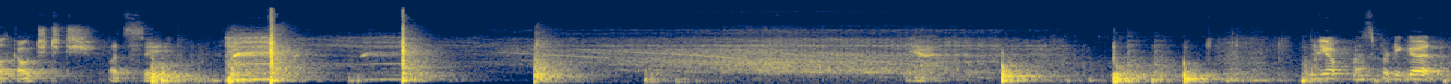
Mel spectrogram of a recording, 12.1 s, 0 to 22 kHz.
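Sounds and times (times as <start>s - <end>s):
nailer motor whirring: 1.8s - 9.3s
nail gun firing: 1.9s - 2.7s, 3.3s - 3.8s, 4.4s - 4.8s.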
